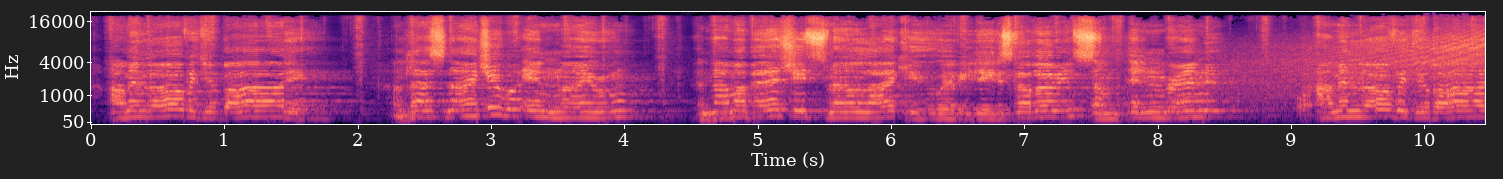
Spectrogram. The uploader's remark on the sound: Live Audio at Balabushka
